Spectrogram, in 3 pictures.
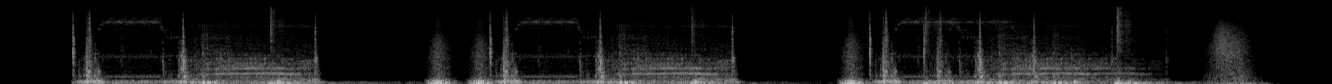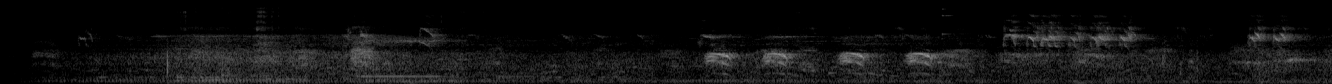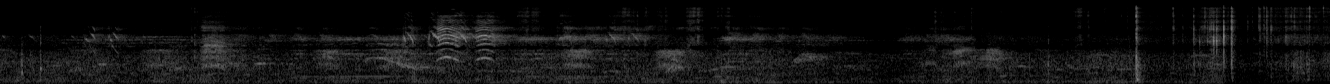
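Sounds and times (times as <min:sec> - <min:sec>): outdoor background noise: 0:13.2 - 0:39.9.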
